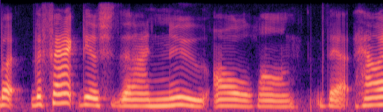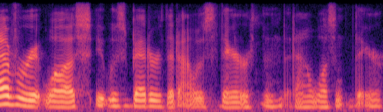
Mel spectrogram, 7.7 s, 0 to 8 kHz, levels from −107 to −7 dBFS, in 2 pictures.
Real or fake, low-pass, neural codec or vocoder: real; 7.2 kHz; none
